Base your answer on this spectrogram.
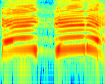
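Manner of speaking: mock, very high, freaked-out yell of alarm. Retelling how the people reacted to the bat: imitating people yelling. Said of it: "They were yelling".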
